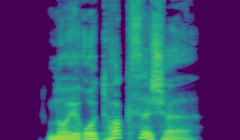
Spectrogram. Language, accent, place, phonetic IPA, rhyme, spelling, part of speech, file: German, Germany, Berlin, [nɔɪ̯ʁoˈtɔksɪʃə], -ɔksɪʃə, neurotoxische, adjective, De-neurotoxische.ogg
- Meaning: inflection of neurotoxisch: 1. strong/mixed nominative/accusative feminine singular 2. strong nominative/accusative plural 3. weak nominative all-gender singular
